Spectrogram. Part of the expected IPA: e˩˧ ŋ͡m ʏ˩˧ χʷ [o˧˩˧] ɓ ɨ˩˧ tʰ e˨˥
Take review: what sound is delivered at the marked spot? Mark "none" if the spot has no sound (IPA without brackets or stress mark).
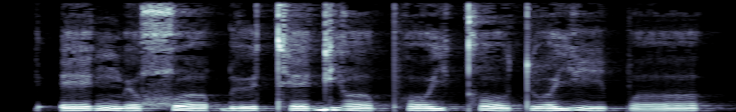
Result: ɤ˧˩˧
